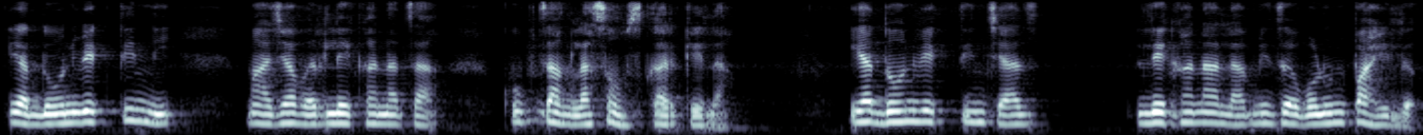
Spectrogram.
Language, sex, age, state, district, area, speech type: Marathi, female, 45-60, Maharashtra, Satara, rural, spontaneous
